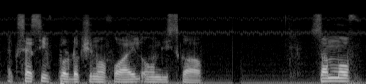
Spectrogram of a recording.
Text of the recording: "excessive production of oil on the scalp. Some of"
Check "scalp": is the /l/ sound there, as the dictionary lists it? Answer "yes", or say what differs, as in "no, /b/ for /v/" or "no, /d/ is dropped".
no, /l/ is dropped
